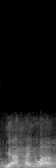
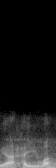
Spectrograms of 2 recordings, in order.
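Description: First: High-pitched retold call; mild imitation of a mother's yell; mock shouting. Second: Said in the usual way. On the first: Mother calling her son from the mosque window, mild mock yell. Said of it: "ثم تصرخ به تقول". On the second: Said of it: "فتقول له".

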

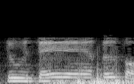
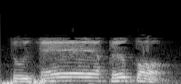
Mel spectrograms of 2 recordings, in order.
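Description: First: تساقط with light س and echoed ق; تساقط said with a light س and a bouncing ق; correct take. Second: تساقط with emphatic sad; تساقط said with a heavy ص; wrong take. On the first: Teacher giving the right reading of تساقط, light س. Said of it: "لا، تساقط". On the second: Teacher showing the wrong reading of تساقط, heavy emphatic ص. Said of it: "تساقط بالصاد". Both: Shown as a demonstration.

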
